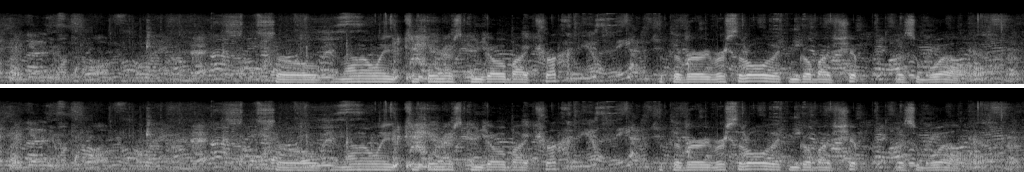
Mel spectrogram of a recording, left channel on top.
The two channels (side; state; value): right; noise; hum, 17 dB below the sound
